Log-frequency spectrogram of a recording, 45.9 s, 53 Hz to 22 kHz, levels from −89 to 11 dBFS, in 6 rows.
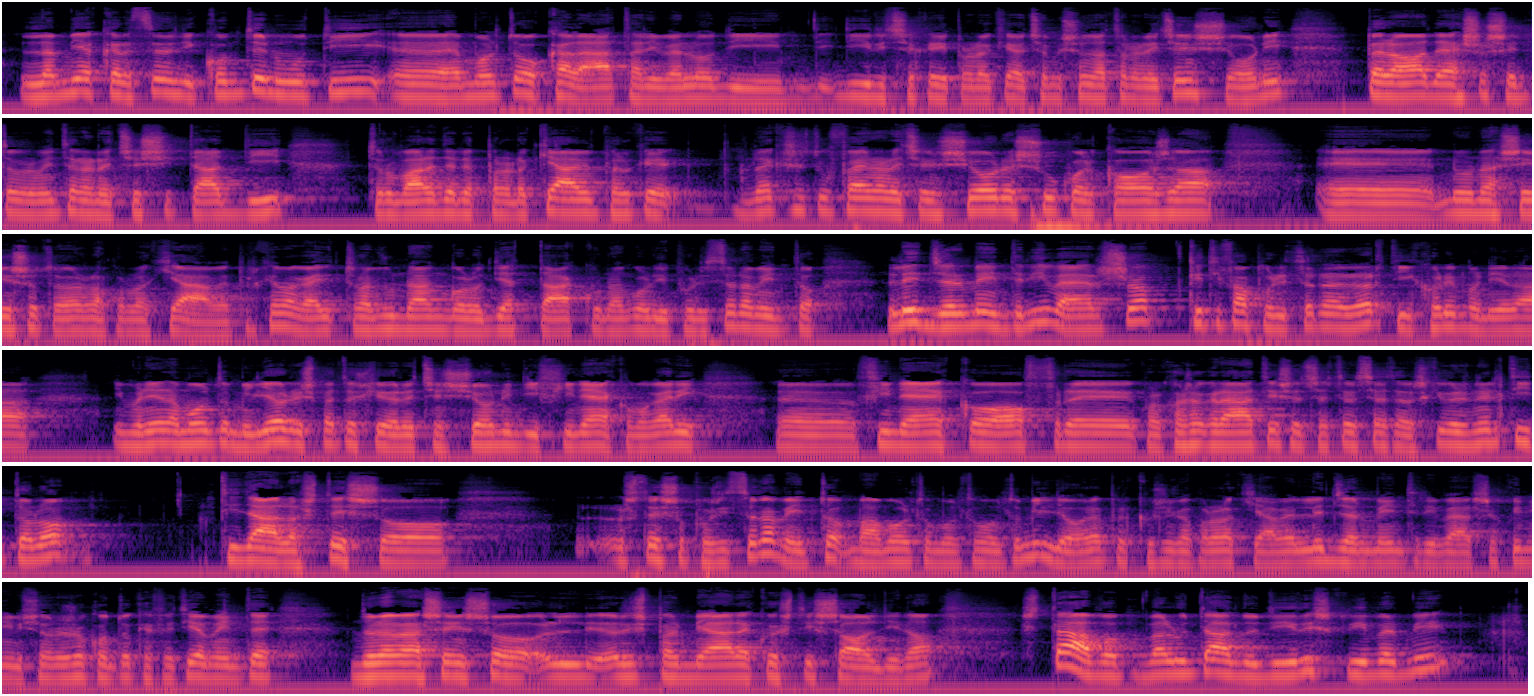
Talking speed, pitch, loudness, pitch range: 170 wpm, 130 Hz, -24 LUFS, 125-145 Hz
